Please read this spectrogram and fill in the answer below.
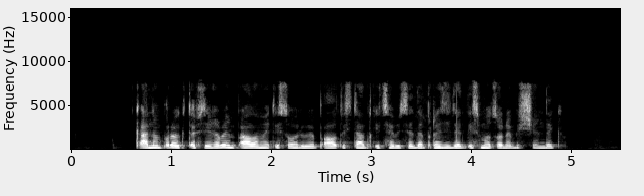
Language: Georgian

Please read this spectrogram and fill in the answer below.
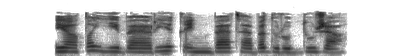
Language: Arabic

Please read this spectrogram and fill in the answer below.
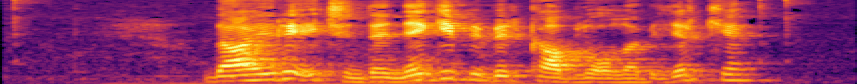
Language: Turkish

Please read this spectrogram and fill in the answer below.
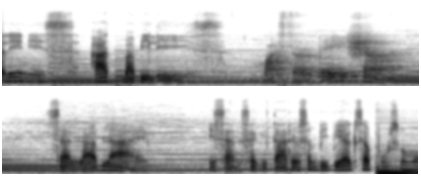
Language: Filipino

